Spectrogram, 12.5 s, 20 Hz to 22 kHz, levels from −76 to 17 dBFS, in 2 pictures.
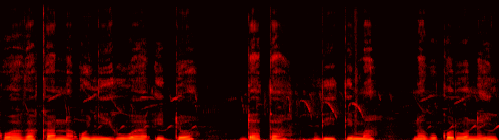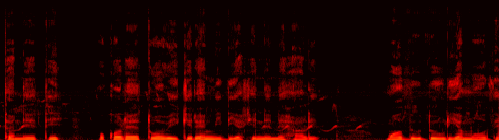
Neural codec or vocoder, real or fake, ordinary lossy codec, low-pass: vocoder, 44.1 kHz, 128 mel bands every 256 samples, BigVGAN v2; fake; none; none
